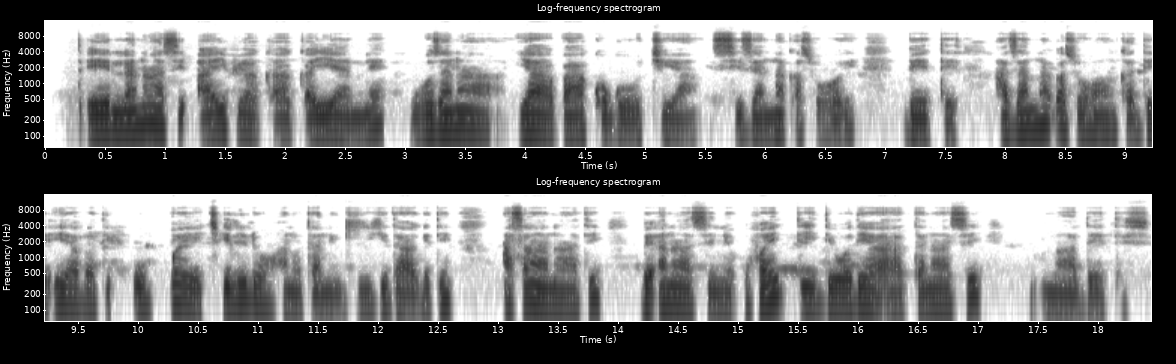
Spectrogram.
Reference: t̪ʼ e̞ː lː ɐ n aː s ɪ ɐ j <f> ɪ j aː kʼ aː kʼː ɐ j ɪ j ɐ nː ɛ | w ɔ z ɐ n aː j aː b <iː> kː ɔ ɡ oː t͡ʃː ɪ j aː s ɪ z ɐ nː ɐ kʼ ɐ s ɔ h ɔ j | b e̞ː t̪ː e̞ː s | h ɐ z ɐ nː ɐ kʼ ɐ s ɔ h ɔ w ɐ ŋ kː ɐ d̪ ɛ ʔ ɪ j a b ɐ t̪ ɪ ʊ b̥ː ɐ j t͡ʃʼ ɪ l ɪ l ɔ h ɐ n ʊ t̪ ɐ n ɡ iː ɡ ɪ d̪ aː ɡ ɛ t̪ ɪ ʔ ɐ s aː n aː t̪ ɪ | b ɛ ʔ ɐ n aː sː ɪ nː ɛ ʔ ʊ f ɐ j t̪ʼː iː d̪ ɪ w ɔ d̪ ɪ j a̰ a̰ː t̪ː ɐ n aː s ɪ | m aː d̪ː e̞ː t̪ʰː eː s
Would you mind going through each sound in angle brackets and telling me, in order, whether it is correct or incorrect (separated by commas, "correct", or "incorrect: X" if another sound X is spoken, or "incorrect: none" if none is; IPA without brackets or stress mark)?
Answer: correct, incorrect: aː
